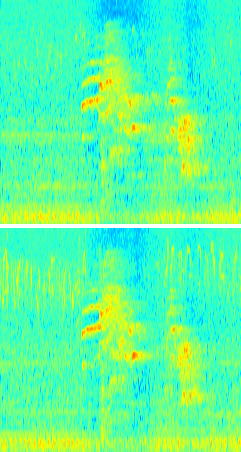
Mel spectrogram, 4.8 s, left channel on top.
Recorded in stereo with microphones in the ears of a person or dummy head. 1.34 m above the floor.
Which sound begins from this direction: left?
A cat meowing, at 1.6 s.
